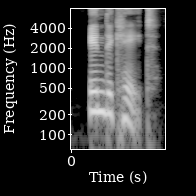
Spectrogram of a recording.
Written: indicate

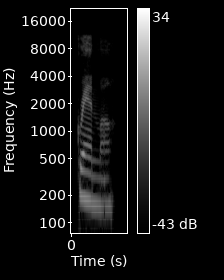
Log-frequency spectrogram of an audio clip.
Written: grandma

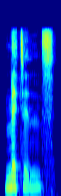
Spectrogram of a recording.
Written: mittens

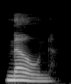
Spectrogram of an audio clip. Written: known

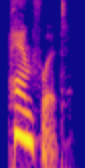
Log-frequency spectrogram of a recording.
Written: pamphlet

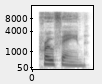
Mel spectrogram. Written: profane

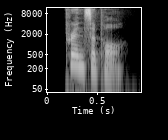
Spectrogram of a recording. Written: principle

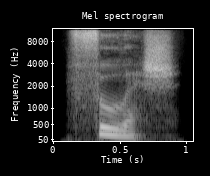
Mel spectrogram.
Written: foolish

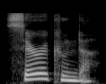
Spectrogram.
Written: serrekunda

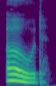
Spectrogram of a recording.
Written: ode

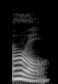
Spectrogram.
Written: earl

